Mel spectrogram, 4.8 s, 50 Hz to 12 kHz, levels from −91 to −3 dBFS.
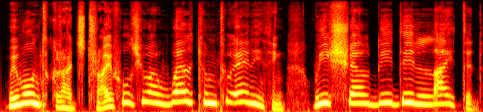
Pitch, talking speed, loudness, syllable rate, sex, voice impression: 215 Hz, 150 wpm, -17 LUFS, 5.0 syllables/s, male, masculine, middle-aged, tensed, powerful, clear, fluent, slightly raspy, intellectual, friendly, wild, lively, slightly strict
